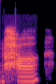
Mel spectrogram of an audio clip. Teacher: ہا گلے سے نکلتا ہے وسط حلق سے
